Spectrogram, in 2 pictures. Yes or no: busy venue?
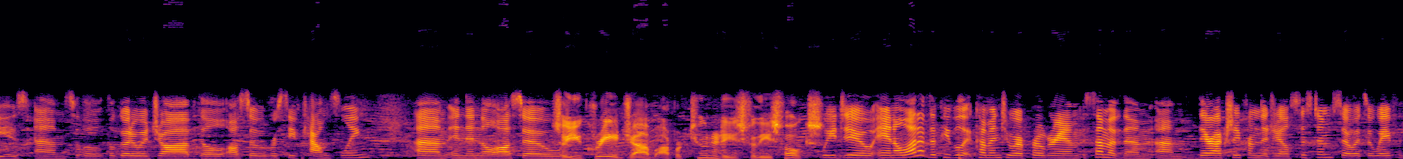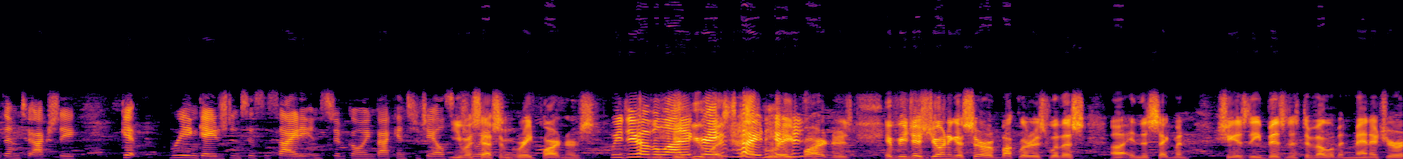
yes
